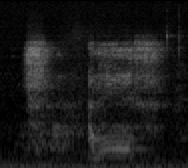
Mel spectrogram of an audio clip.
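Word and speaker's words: ألف: ঠিক আছে আরবি হরফের গুলো জি দিতেছি আলিফ আলিফ আলিফে টান দেয়া যাবে না আলিফ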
